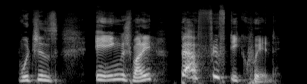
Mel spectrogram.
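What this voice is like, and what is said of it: Put-on English accent. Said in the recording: “That was my English accent.”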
